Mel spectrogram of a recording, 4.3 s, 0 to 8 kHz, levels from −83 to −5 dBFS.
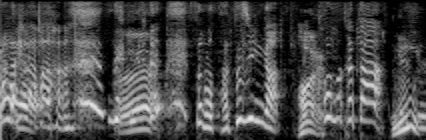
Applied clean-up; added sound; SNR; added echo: neural mask model Resemble Enhance denoiser.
